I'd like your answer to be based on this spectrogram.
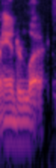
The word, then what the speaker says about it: Anderlecht: So one player that is going to have a day, it's going to be Francis Amuzu from Anderlecht.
